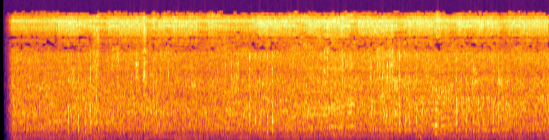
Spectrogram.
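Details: Wild bees at an underground hive among wattle trees in Sydney, recorded close up; a steady, dense droning hum of many insects fills the clip, with brief sharper buzzes of individual bees passing nearby.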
